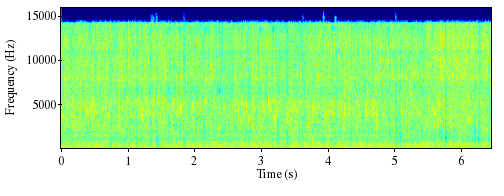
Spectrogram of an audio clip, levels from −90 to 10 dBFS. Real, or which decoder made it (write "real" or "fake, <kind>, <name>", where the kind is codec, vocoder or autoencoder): fake, vocoder, BigVGAN v2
